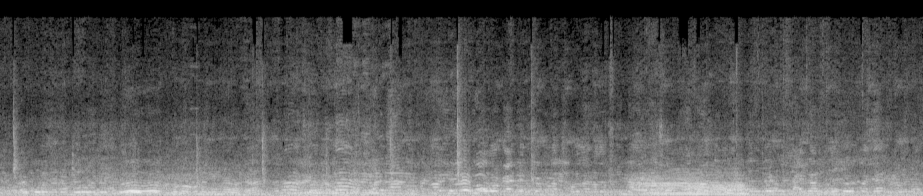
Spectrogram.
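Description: Holstein Friesian bulls low at a livestock market in Ambari, repeated drawn-out moos sounding close over a crowd's chatter and people talking.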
